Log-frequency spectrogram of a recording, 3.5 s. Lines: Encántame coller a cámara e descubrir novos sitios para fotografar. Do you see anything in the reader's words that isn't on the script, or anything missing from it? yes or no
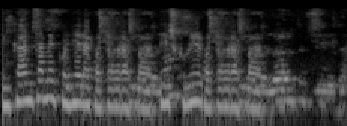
yes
